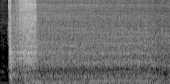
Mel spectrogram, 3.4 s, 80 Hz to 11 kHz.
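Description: An old car engine, sitting unused for 35 years, catches and settles into a steady, rumbling idle after a sharp start, running continuously and moderately loud with no voices.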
